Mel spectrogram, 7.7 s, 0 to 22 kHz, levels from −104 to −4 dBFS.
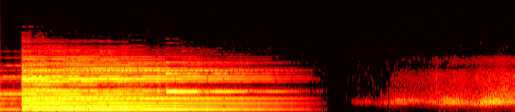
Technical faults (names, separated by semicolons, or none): gap at a join of encoded pieces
